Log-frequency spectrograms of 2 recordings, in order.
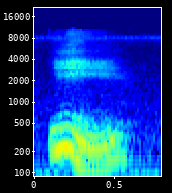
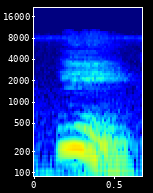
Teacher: front vowel and you'll find a pair of them actually where the one on the left is unrounded high front e and the one on the right which is written with the letter y in the ipa is high front rounded e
